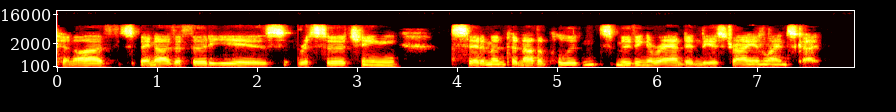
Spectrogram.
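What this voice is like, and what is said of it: Australian accent. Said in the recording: “I'm Australian, as you can probably tell by my accent”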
